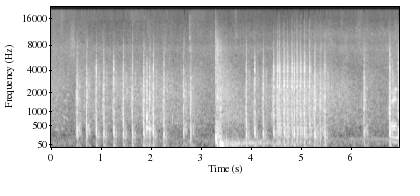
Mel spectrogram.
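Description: Rapid machine-gun bursts and scattered gunshots from infantry firing out of a tree line in a military video game battle, with a heavy boom midway followed by dense overlapping fire, while a voice talks over it.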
